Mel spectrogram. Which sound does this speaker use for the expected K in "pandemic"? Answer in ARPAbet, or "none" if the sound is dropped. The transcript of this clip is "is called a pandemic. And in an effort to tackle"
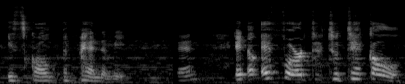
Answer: none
